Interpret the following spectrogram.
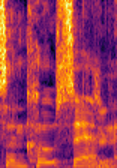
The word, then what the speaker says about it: Coulson: Coulson? Coulson.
